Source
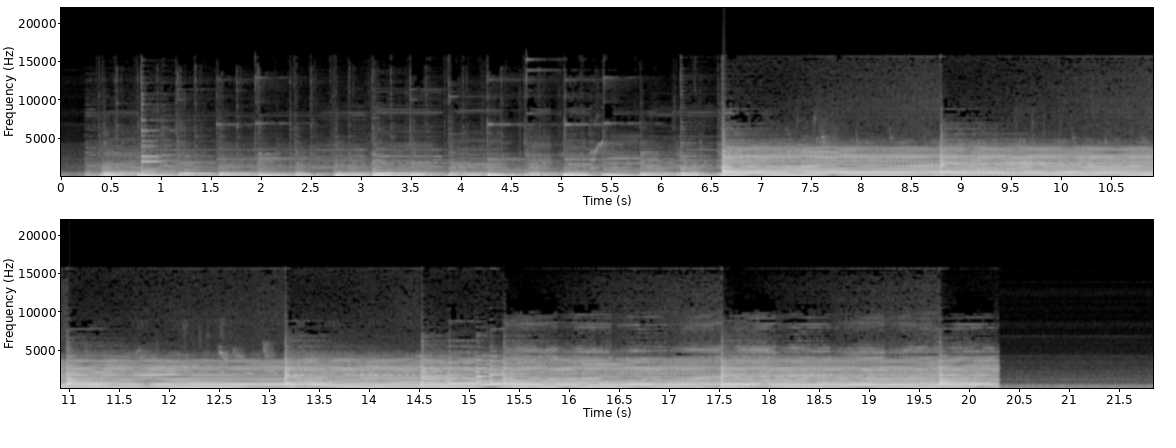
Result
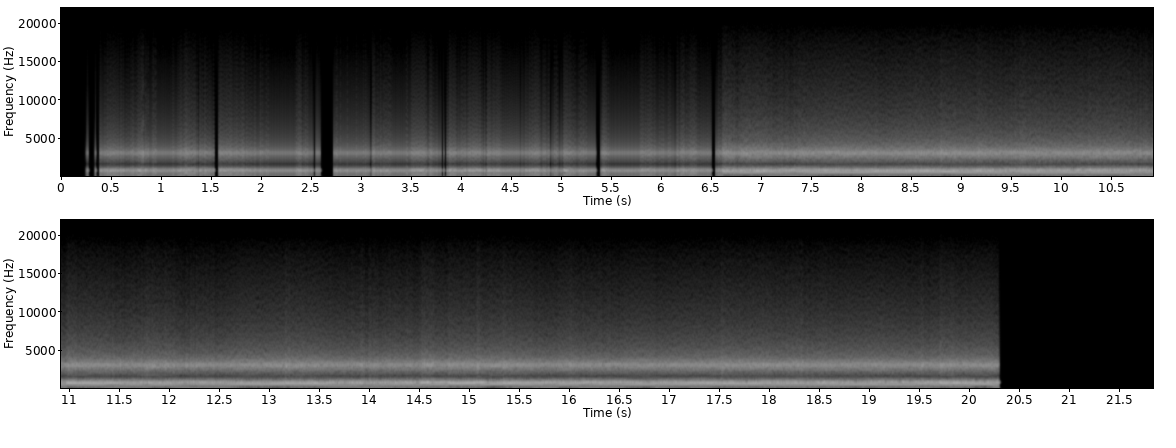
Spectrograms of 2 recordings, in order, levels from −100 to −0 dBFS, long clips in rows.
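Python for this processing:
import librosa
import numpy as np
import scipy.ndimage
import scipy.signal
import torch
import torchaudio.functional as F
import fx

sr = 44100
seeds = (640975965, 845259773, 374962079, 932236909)

y = fx.schmitt(x, sr, flips_db=-26.0)
y = fx.cheby_harmonics(y, sr, harmonics=(3,), levels_db=(-15,), full_scale_db=-15.0)
y = fx.double_bandpass(y, sr, hz=1600.0, octaves=1.9)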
